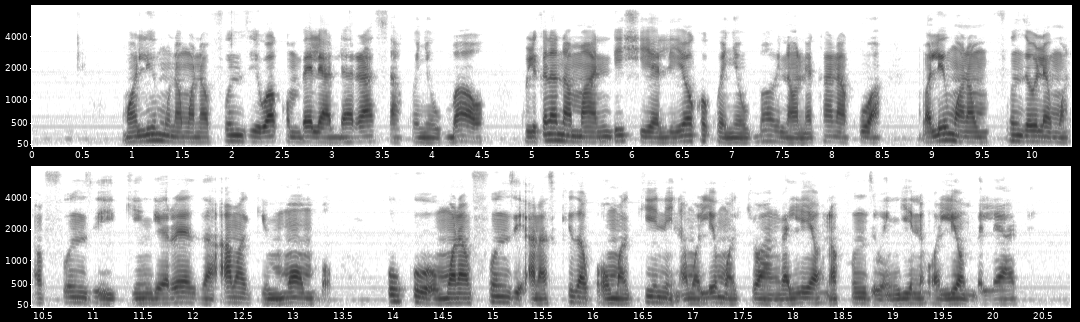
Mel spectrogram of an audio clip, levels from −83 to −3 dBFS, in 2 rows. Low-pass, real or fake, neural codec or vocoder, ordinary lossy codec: 7.2 kHz; real; none; Opus, 64 kbps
